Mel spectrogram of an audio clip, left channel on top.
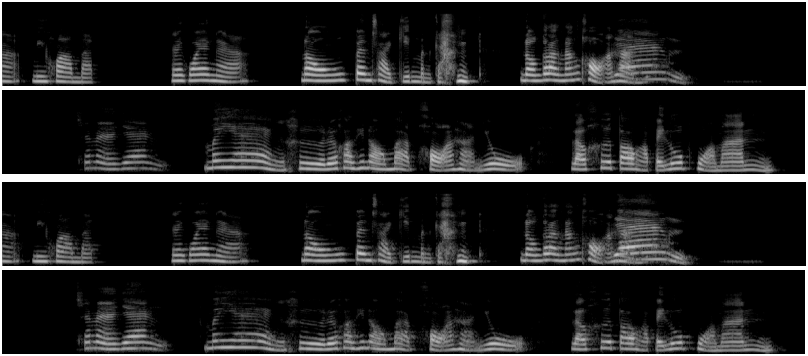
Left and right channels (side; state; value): both; normal; correlation 0.77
